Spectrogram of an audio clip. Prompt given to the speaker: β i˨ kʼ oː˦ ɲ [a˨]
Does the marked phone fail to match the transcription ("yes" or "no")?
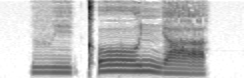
no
